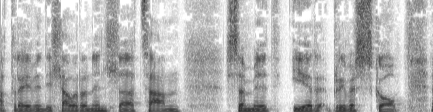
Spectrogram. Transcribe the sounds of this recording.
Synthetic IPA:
adrɛjvɨndiɬawɾanɨnɬatʰansəmɨdirbrɪvəskɔ

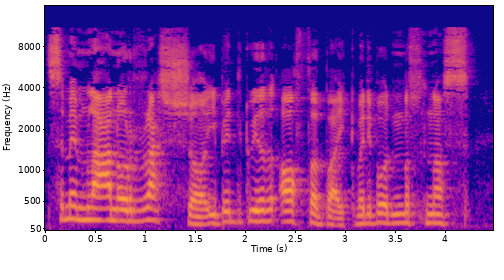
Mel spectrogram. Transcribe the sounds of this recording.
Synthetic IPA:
səmɪmlˠaːnɔrraʃɔibeːndɪɡwɪːðɔðɔfəbajkʰmɛdiboːdənʊɬnɔs

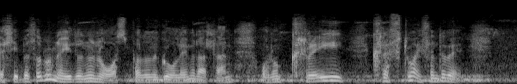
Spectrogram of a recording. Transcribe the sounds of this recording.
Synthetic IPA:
ɛɬibeθɔnunːeɨdənənoːspʰadɔðəɡɔlˠɛməɾaɬanɔnunkʰrej | kʰrəftwajθəndəwɛ̰

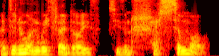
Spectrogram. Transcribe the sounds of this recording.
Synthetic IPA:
ədɪnuːənwejθrɛdɔɨð̥sɨːðənr̥ɛsəmɔ̰lˠ

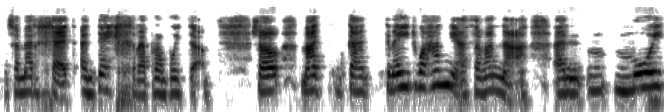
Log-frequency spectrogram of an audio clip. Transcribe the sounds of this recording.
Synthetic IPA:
nsamɛrχɛdəndɛχrabrɔnvʊɨd̥ɔ̰sɔmaɡ̥aɡ̥neɨdwaɦanja̰θavana̰ənmuːɨ

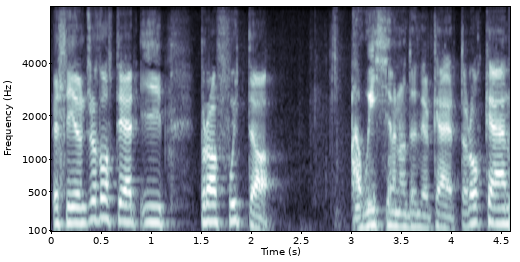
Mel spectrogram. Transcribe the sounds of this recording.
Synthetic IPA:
vɛɬinɔndraðɔdjadib̥rɔfwɪdɔ̰ | awejθamanundənðjɔrɡajrd̥ɔɾɔɡan

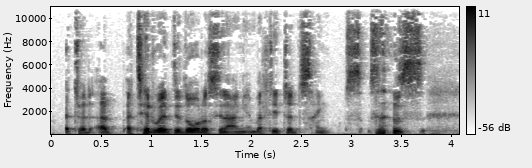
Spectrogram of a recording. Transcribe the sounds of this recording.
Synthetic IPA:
ətʰɪwɛdəətʰɪrwɛðdɪðoːɾɔsɨnaŋɛnvɛɬidədsaŋss

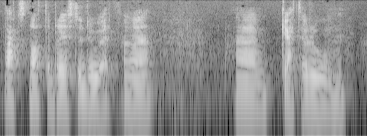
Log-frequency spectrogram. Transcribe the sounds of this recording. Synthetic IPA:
ðatsnət̪̚ðəpʰl̥estʰədəɪtmaɛ | əmɡ̥ɛtəɹuːm

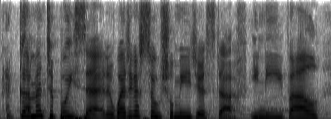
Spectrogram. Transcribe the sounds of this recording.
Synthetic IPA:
mənəɡəmɛntʰəbʊjsɛənənwɛdəɡasowʃəlˠmiːdiəstəfiniːvɛlˠ

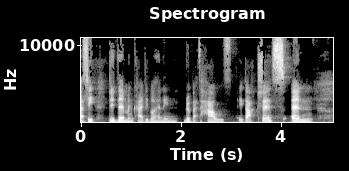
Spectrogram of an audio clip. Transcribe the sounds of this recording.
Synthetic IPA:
ɛɬid̥iːðɪmənkʰaːdiðoːɦənɪnrəbɛθhawð | ejðaksɛsən

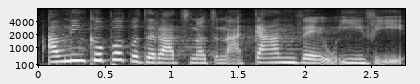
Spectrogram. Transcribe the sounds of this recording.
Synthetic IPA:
amninɡʊbɔd̚boːdəɾadnɔdəna̰ɡ̥anðɪwivḭː

